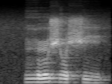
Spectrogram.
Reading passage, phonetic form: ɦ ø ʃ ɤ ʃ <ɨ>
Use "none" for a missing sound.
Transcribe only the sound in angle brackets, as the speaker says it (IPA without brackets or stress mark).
i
